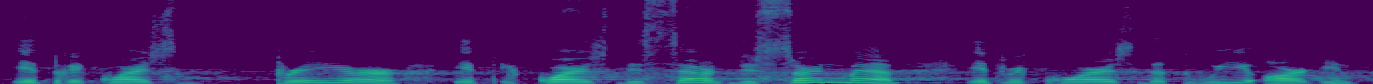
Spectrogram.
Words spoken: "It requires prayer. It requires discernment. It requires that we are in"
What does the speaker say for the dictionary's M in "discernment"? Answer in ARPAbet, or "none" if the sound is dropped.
M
